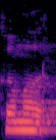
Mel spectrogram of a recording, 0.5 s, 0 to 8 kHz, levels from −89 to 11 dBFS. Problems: none marked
